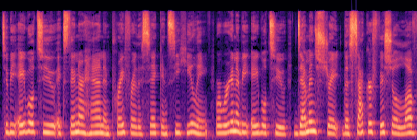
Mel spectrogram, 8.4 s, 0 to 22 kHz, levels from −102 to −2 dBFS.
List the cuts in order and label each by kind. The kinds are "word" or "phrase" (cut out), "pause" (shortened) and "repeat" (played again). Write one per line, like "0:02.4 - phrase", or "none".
0:04.3 - pause
0:05.8 - pause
